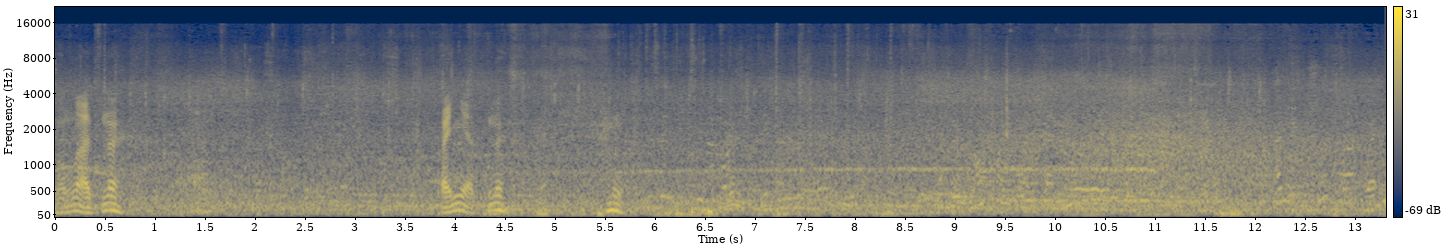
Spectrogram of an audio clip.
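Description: City traffic hums steadily in the distance.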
